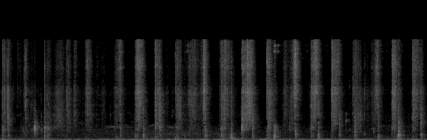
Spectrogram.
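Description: A deck of oracle cards shuffled by hand: an irregular run of quick crisp card flicks and slides, several a second.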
